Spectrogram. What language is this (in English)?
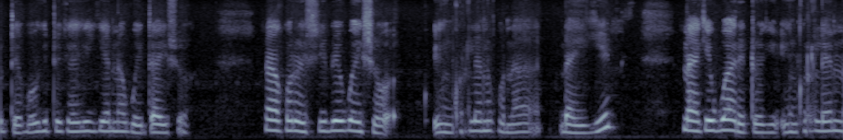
Masai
